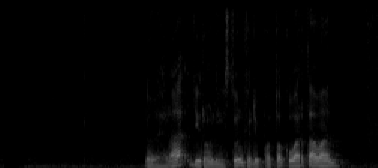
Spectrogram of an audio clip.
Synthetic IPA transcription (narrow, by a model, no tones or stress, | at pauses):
nəwelaʔd͡ʒiɾʔoliŋst̪ɔnɡadipɔt̪ɔkəwart̪awan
